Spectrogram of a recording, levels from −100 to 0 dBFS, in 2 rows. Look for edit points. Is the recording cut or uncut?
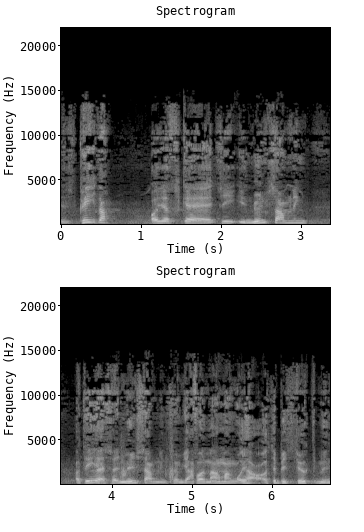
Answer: cut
